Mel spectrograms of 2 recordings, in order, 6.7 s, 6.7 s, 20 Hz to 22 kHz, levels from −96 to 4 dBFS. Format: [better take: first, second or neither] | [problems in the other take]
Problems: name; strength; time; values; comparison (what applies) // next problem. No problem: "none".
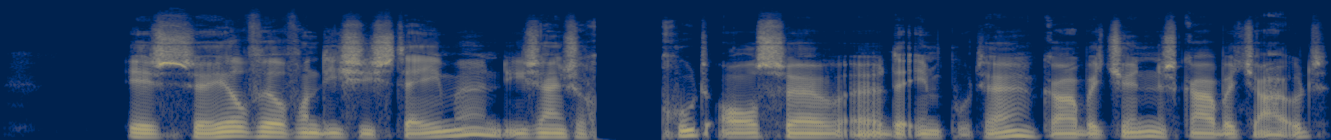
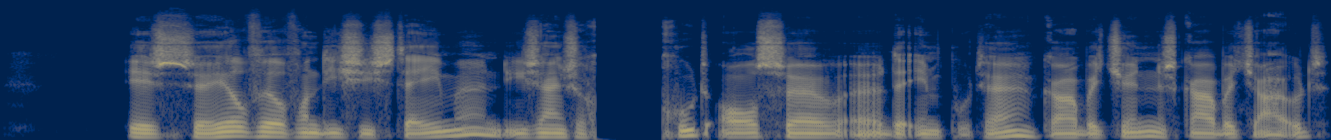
neither | audio freezing; at 3 s; the same in both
